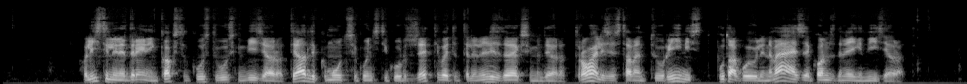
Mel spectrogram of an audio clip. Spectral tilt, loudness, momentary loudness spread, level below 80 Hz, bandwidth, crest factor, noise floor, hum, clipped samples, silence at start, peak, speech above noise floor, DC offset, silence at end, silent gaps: -4.5 dB/octave; -19 LUFS; 10 LU; -52 dBFS; 16 kHz; 18 dB; -59 dBFS; none; under 0.1%; 0.85 s; -2 dBFS; 40 dB; under 0.1%; 0.65 s; none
